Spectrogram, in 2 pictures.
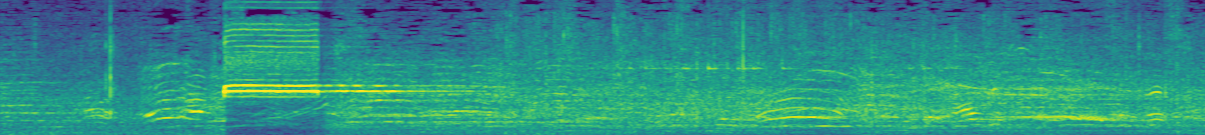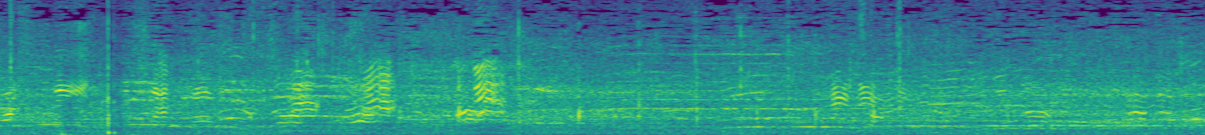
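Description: Soccer stadium crowd noise with scattered shouts from players and spectators. A referee's whistle blows once, briefly, about a second in.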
